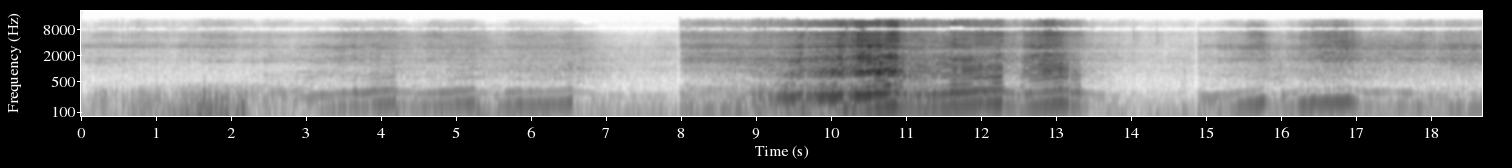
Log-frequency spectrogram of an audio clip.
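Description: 2022 KTM 150 SX two-stroke dirt bike accelerating through the gears, its pitch climbing and dropping back with each shift again and again. It is loudest midway as it rides close by, then fades as it pulls away and climbs once more near the end.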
